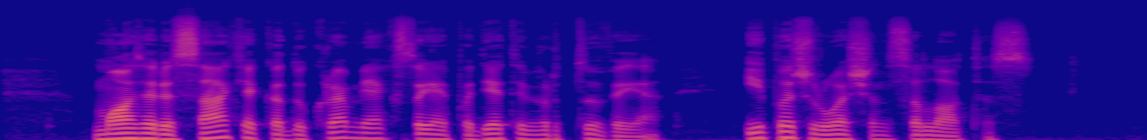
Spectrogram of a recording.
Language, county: Lithuanian, Klaipėda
